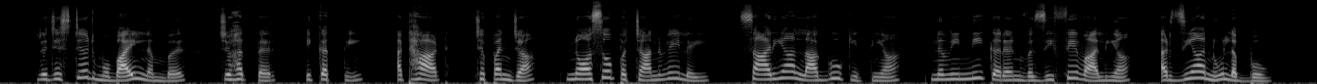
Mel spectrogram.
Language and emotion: Punjabi, neutral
